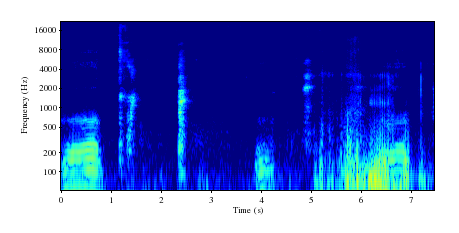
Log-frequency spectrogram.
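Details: Small dog in sweet sleep snoring: low rumbling snorts in short bursts with quiet gaps, plus a few snuffling breaths; a voice tries to wake it without success. Ordinary sleep snoring.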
